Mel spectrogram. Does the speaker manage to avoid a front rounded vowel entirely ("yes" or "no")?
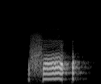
yes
